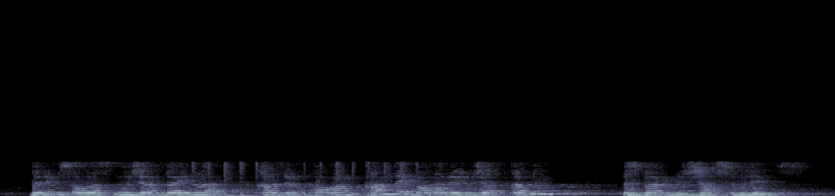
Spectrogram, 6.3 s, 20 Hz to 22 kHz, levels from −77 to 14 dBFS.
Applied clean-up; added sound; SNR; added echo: none; Drum kit; 13 dB; reverberation time 0.7 s.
